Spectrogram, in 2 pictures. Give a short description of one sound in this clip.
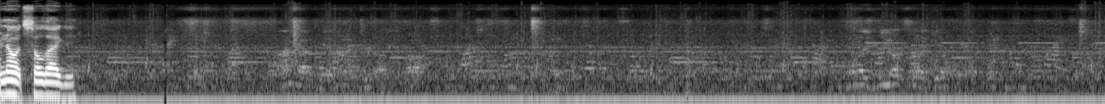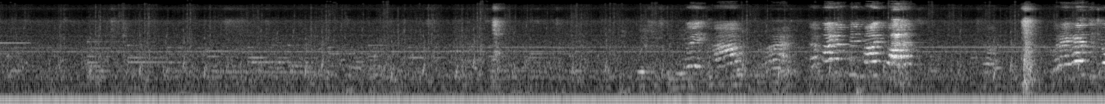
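Oars splash softly through water as a boat rows along.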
